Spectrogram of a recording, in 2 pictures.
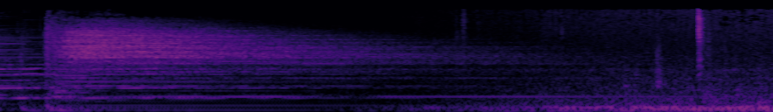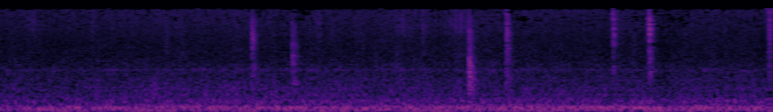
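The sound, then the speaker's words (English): Car driving down a bumpy gravel road in southwest Saskatchewan, heard as a loud, steady low rumble with scattered sharp ticks and pings of stones against the vehicle. “I'm driving down a bumpy gravel road in southwest Saskatchewan.”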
